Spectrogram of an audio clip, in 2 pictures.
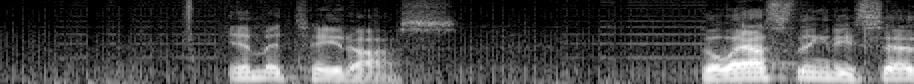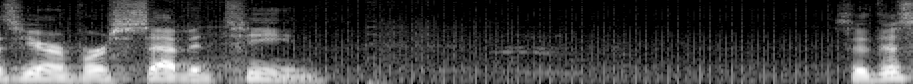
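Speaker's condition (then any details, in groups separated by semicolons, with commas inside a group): No condition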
